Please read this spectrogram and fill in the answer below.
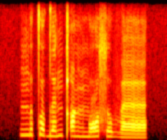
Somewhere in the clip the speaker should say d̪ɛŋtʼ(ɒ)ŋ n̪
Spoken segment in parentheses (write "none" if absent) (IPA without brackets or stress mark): ɑ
